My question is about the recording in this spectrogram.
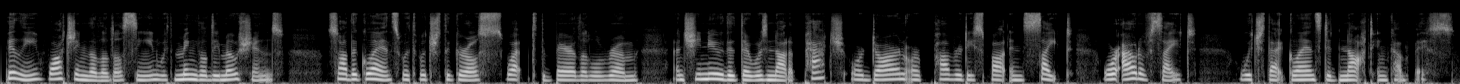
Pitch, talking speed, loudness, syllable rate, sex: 215 Hz, 190 wpm, -17 LUFS, 4.7 syllables/s, female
